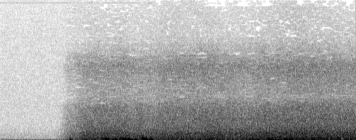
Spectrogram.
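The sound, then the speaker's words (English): Steady outdoor water and wind ambience at a riverside in New Taipei rises abruptly after a quiet start, a broad rushing wash with gusty low rumbles, continuous and moderately loud, with no voices. “Four women stand by a riverside.”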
